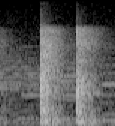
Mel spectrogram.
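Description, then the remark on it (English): Two heavy, dull thuds about half a second apart as a man drops down a ladder rung by rung in a warehouse, fairly loud over a steady low background hum. No one speaks. “Joe, he's dropping down the ladder.”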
